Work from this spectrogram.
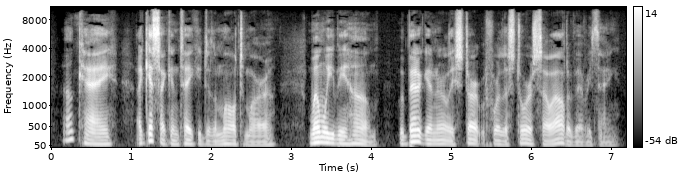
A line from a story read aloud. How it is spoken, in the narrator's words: sighed to herself and said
